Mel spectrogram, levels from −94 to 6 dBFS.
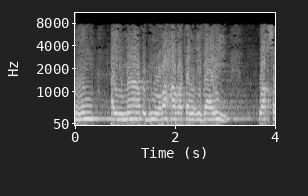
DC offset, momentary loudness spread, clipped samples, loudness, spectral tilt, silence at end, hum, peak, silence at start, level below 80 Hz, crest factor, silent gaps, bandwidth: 0.3%; 11 LU; under 0.1%; -13 LUFS; -6.5 dB/octave; 0 s; none; -4 dBFS; 0 s; -36 dBFS; 8 dB; none; 8 kHz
